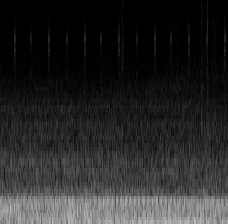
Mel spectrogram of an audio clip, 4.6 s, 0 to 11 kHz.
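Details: 2012 Honda Civic LX sedan while cruising: a steady low rumble under the road and engine noise. The owner suspects the driver-side front wheel bearing, not confirmed.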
